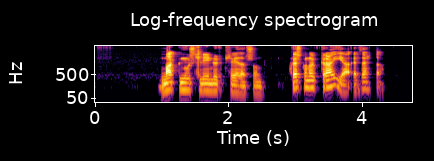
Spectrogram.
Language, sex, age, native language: Icelandic, male, 20-29, Icelandic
